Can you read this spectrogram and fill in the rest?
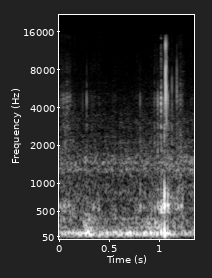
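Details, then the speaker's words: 1988 Sears (Encon) 42-inch spinner ceiling fan running on low: low, rough motor hum with scratchy irregular texture and a sharp click from horrendous worn bearings. "barings are horrendous on it um there might be a problem with it"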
